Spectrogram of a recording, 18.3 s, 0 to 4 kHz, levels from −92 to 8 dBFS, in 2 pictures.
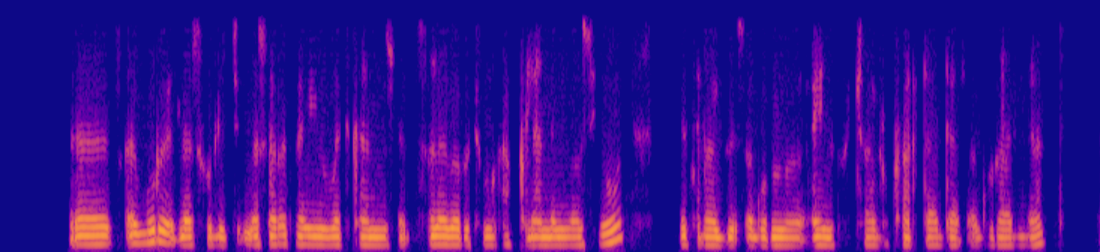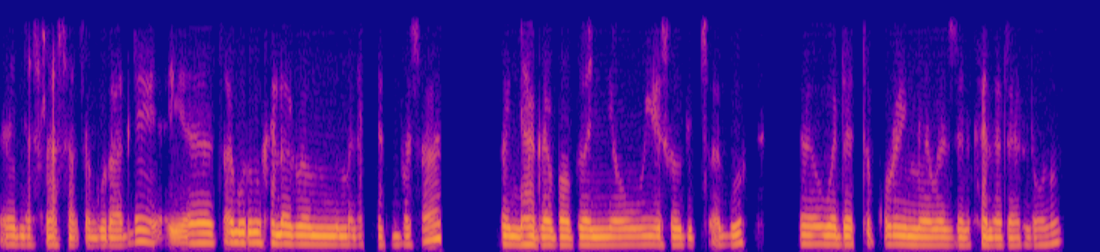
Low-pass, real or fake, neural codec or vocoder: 3.6 kHz; fake; codec, 16 kHz, 8 kbps, FunCodec, trained on Chinese and English, 25 frames a second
